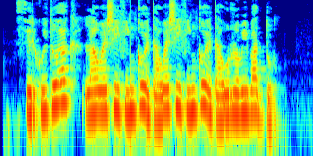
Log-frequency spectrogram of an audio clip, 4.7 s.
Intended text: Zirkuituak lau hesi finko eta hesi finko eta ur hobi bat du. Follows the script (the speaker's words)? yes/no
yes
